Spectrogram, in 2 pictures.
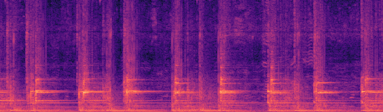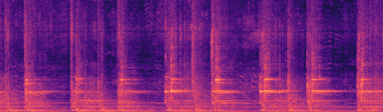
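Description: Santal dance music: drums beating a steady repeating rhythm under a repeating high melody.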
